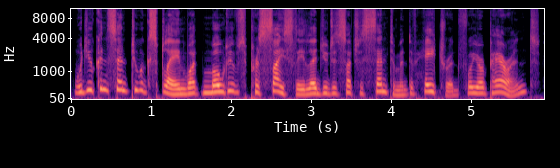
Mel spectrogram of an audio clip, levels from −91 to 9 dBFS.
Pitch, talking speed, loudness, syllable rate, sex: 180 Hz, 195 wpm, -20 LUFS, 5.2 syllables/s, male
